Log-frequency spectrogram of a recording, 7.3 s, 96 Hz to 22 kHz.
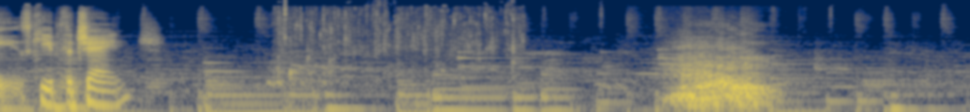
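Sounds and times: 
speech: 0.0 - 1.2
Irish whiskey poured into a glass: 2.1 - 4.2.

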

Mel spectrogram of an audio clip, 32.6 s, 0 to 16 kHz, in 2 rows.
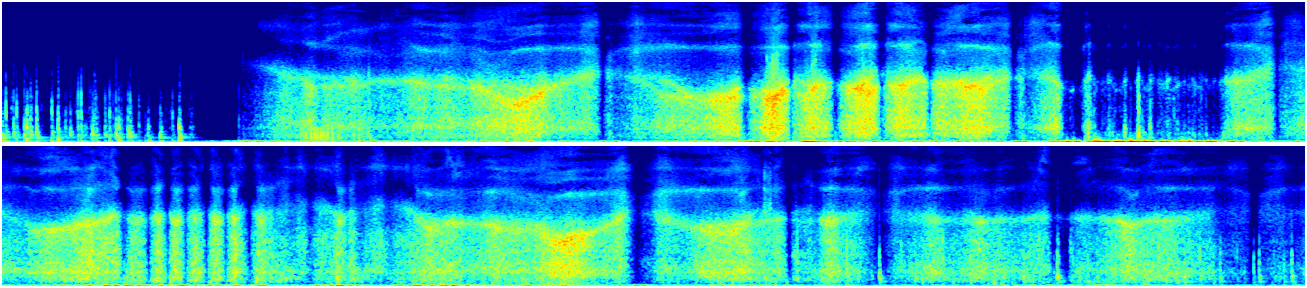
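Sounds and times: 
tapping: 0.0 - 2.5
scratching and rubbing against a binaural microphone: 0.0 - 32.5.

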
